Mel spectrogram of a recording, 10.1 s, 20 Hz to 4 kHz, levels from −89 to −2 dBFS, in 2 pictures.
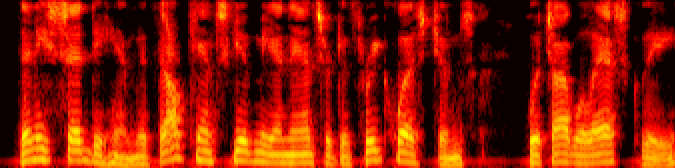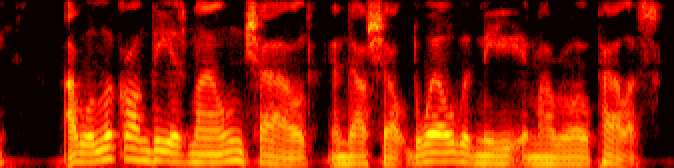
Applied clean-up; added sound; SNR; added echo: none; none; none; none.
